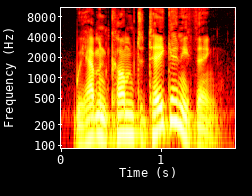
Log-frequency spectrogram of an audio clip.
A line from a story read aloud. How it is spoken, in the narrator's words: I said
